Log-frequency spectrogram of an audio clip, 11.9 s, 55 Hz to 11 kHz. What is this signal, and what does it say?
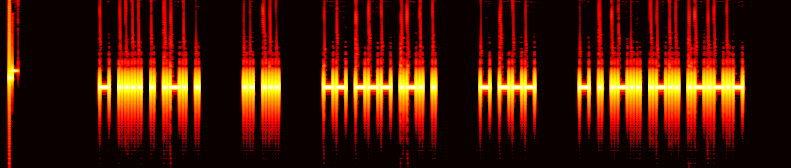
Morse code, heard as a keyed tone, about 25 wpm, 700 Hz. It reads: THERE IS MORE TO TELL.
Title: 2x Word-Spacing - Sentences from Top 200 Words - 25wpm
